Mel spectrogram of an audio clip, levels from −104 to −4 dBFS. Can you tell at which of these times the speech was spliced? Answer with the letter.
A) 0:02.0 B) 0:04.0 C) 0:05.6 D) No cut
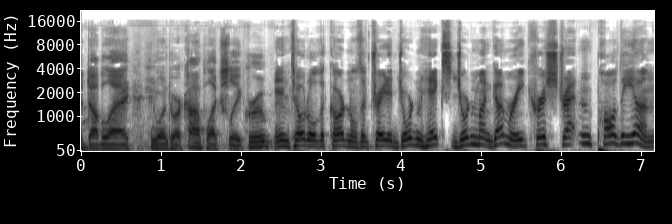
A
